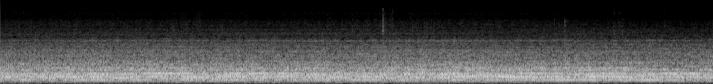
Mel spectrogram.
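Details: New Whirlpool Cabrio washer on spin cycle: loud, steady whirring roar with a deep rumble, much louder than normal; cause not identified; later fixed under warranty.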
